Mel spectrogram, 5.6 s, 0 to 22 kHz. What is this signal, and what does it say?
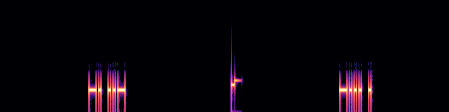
Morse code, heard as a keyed tone, about 38 wpm, 700 Hz. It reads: NU BE
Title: All Cut Numbers - 2-Digit 40wpm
